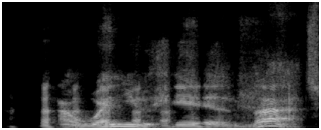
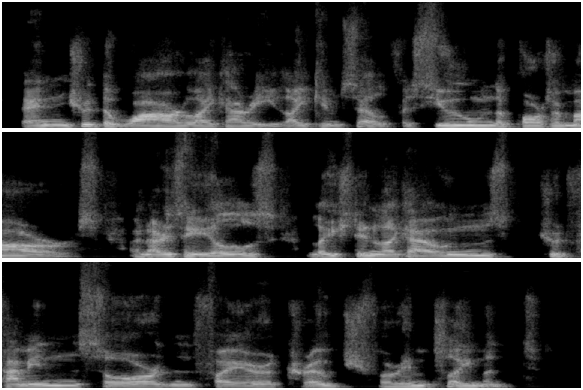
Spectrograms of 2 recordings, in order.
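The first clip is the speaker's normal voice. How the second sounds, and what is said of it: Shakespearean original pronunciation accent. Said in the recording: “I know that accent. I've heard something like that before... Americans hear the port of Mars and say, hey, that's American English, surely”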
